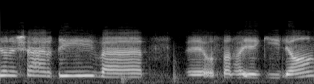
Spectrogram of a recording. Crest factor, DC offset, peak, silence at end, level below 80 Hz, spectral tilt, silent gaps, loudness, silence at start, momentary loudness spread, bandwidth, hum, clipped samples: 16 dB; under 0.1%; -2 dBFS; 0 s; -58 dBFS; -4 dB/octave; none; -17 LUFS; 0 s; 7 LU; 6 kHz; none; under 0.1%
